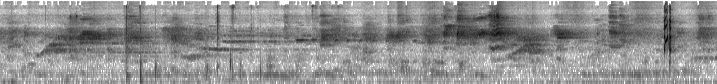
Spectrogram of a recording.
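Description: Lovebirds chatter in a busy stream of high, shrill chirps and squeaky notes, with a few sharp clicks and knocks mixed in.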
